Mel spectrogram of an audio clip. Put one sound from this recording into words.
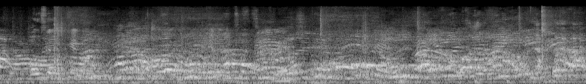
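Women and girls talk and call out over each other in a large echoing room.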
